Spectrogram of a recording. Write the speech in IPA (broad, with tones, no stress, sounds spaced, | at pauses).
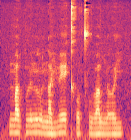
m a˥˨ w p ɯː˧˥ n l u˧˩ n a˩˧ j ʋ eː˥˨ kʰ o˩ t̪ʰ u˧˩ ʋ a˥˨ w n ɤː˧ j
